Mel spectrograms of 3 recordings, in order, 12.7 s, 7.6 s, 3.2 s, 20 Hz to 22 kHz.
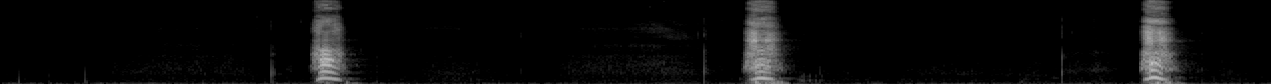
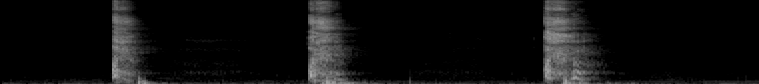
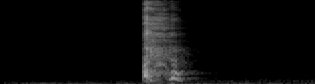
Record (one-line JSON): {"exhalation_length": "12.7 s", "exhalation_amplitude": 27413, "exhalation_signal_mean_std_ratio": 0.2, "three_cough_length": "7.6 s", "three_cough_amplitude": 10419, "three_cough_signal_mean_std_ratio": 0.3, "cough_length": "3.2 s", "cough_amplitude": 11205, "cough_signal_mean_std_ratio": 0.24, "survey_phase": "beta (2021-08-13 to 2022-03-07)", "age": "18-44", "gender": "Female", "wearing_mask": "No", "symptom_cough_any": true, "symptom_runny_or_blocked_nose": true, "symptom_shortness_of_breath": true, "symptom_fatigue": true, "smoker_status": "Never smoked", "respiratory_condition_asthma": true, "respiratory_condition_other": false, "recruitment_source": "Test and Trace", "submission_delay": "1 day", "covid_test_result": "Positive", "covid_test_method": "RT-qPCR", "covid_ct_value": 29.4, "covid_ct_gene": "N gene", "covid_ct_mean": 29.6, "covid_viral_load": "200 copies/ml", "covid_viral_load_category": "Minimal viral load (< 10K copies/ml)"}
